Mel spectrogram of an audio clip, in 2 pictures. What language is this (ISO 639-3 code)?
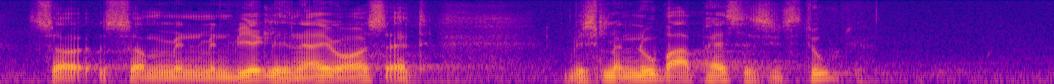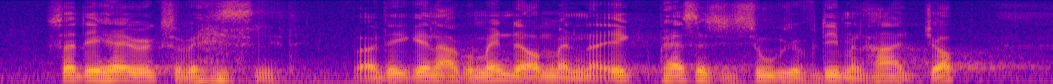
dan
